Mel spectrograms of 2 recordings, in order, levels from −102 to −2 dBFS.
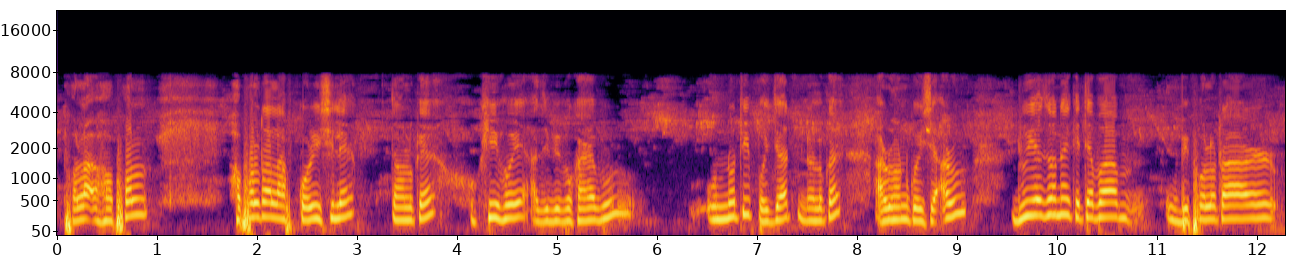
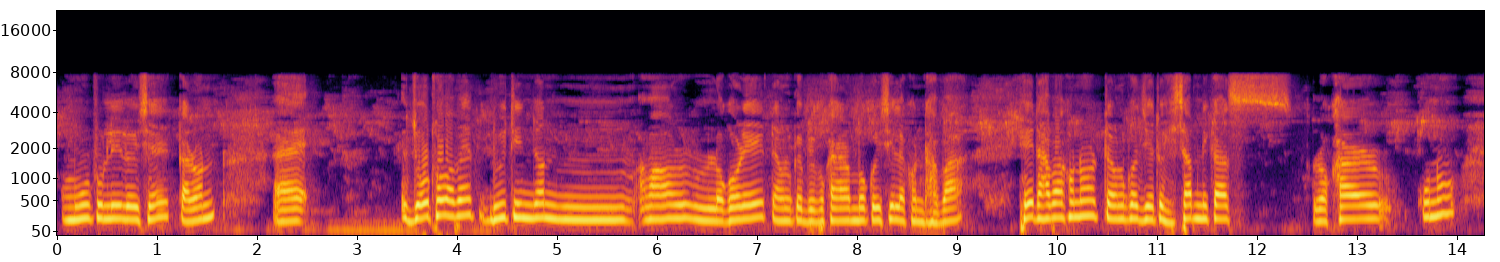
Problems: constant background noise, background conversations at intervals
